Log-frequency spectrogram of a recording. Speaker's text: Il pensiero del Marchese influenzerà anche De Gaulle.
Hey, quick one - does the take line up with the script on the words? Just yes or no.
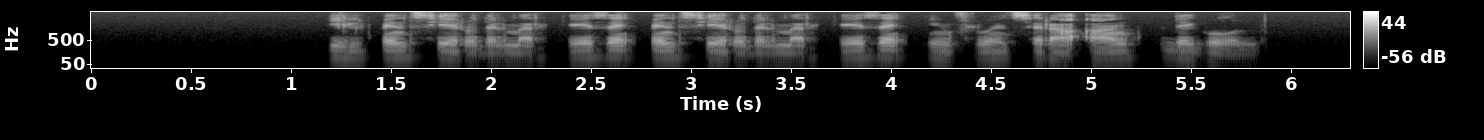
no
